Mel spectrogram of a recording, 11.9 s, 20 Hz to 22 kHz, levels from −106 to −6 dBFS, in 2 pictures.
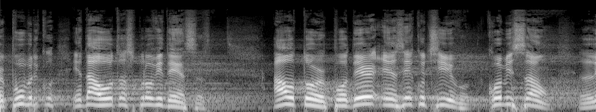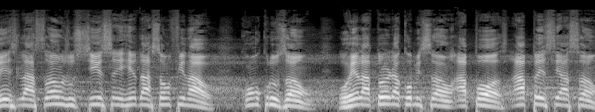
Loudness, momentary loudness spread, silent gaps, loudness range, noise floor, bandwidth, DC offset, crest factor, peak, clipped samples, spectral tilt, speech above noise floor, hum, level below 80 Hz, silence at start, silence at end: -22 LUFS; 10 LU; none; 4 LU; -49 dBFS; 12.5 kHz; under 0.1%; 18 dB; -4 dBFS; under 0.1%; -5.5 dB/octave; 28 dB; none; -52 dBFS; 0 s; 0 s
